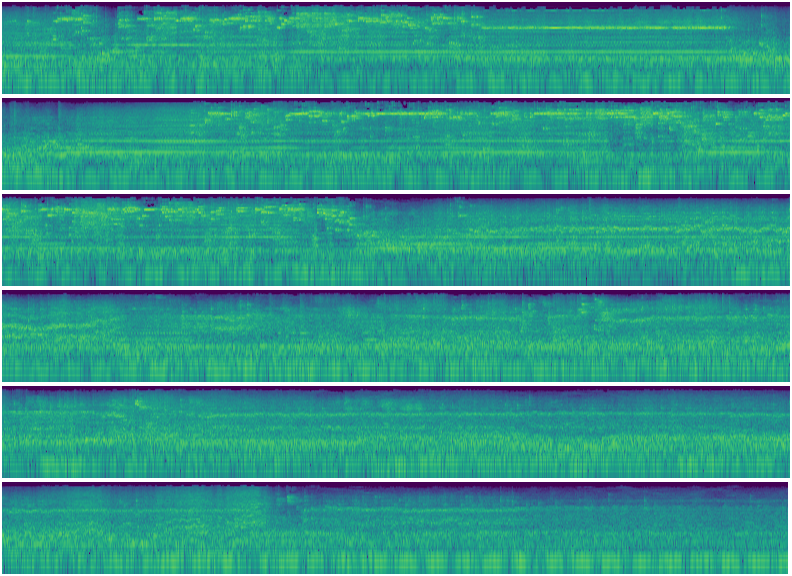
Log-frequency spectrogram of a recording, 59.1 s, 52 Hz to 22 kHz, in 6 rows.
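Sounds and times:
pulsing low drone: 0.0s - 59.0s
sustained electronic tones: 0.0s - 59.0s.

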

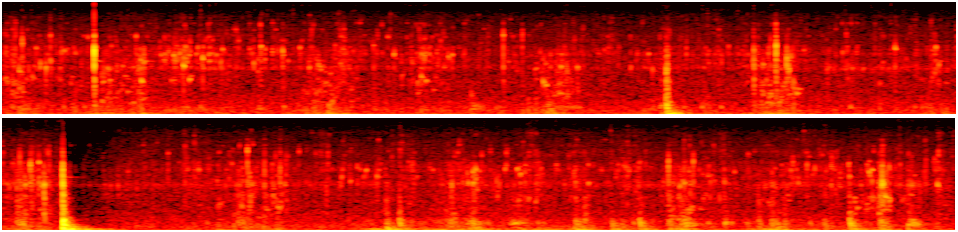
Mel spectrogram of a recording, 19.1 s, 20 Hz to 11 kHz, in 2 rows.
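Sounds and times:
paddle splashing in water: 0.0s - 19.0s
deep thump: 10.1s - 10.7s.

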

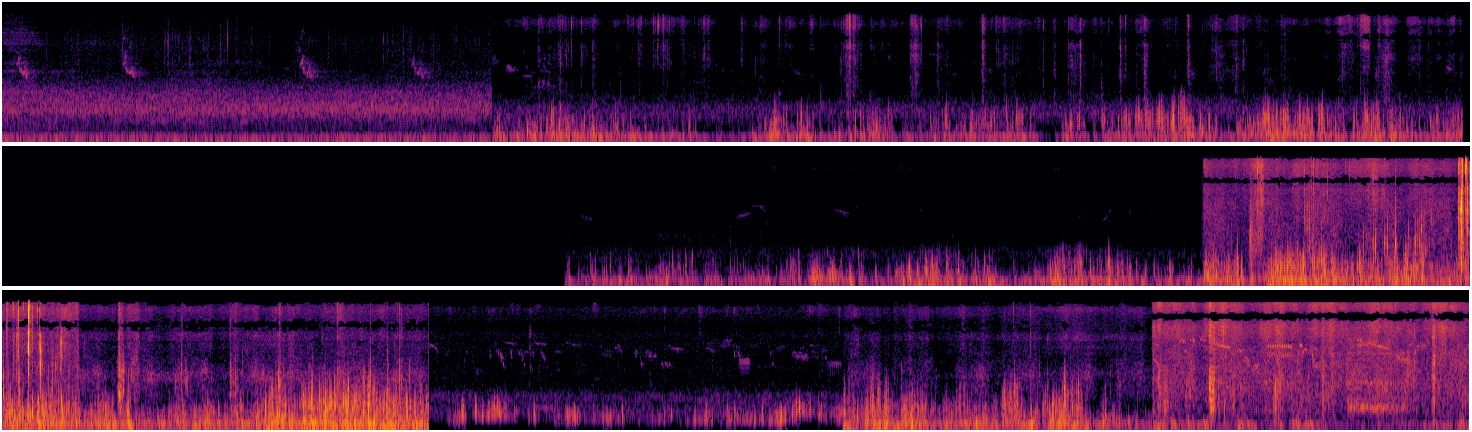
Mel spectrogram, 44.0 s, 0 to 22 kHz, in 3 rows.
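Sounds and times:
low wind rumble on microphone: 0.0s - 14.6s, 20.3s - 44.0s
footsteps crunching on gravel: 26.7s - 33.6s, 37.8s - 44.0s.

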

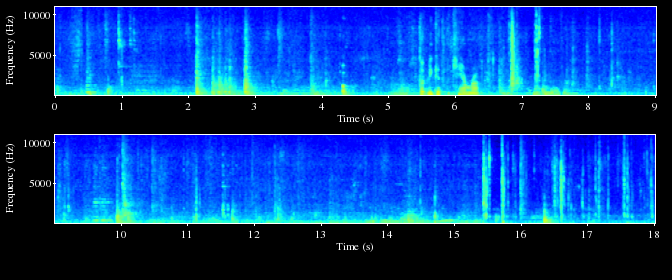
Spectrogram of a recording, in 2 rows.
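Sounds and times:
indistinct voices talking: 3.0s - 8.2s, 9.2s - 17.4s.

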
